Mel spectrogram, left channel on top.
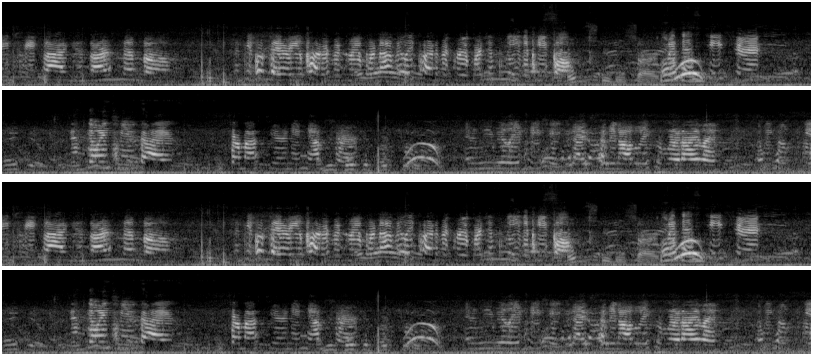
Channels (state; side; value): identical; both; correlation 1.00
